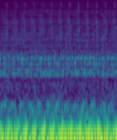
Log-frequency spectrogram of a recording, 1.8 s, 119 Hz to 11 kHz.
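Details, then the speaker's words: Vulcan 1600 motorcycle idling after battery replacement, engine being broken back in and not revved: fast, even clatter of about eleven knocks a second on the low idle, louder again; noisy top end suspected, unconfirmed. "And the thing is, I don't want to rev the motor much because it's been set. And see how that noise come back a little bit louder?"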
